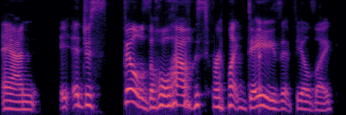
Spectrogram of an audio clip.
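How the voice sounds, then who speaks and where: Low-voiced chatty woman host. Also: animated, a little slow. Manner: chatty, relating with own stories. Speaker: podcast host. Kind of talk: casual interview conversation.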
